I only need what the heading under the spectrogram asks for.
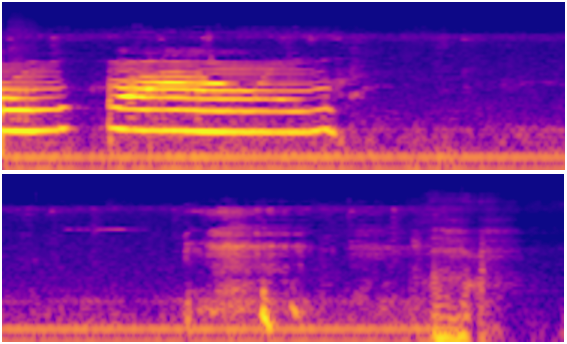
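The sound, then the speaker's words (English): A cat lets out two long, loud, drawn-out yowls back to back, followed by quieter rustling and a brief faint meow near the end, with a steady low hum underneath. “Oh, speaking of cats.”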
